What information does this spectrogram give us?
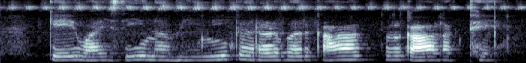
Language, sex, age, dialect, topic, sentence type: Chhattisgarhi, male, 18-24, Western/Budati/Khatahi, banking, question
